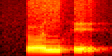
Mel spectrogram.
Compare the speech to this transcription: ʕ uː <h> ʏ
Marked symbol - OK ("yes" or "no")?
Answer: yes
